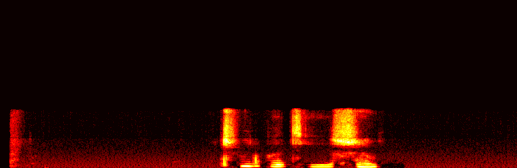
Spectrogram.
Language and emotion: Russian, sad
